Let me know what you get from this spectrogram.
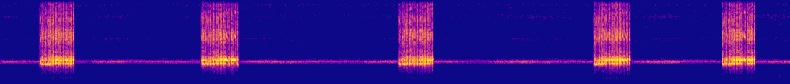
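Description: A night insect gives short, harsh buzzing bursts at uneven intervals of two to three seconds.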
